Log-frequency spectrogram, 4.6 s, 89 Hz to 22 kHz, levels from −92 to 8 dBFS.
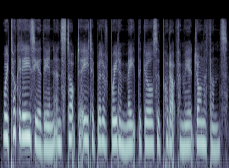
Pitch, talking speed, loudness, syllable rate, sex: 200 Hz, 315 wpm, -18 LUFS, 6.2 syllables/s, female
